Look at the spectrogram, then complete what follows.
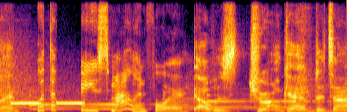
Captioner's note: beep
